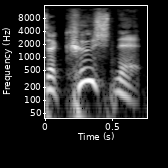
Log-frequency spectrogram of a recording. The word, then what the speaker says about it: Acushnet: A cushnet. A cushnet. But it's a Kushna? It's a it's a Kushnet. You That's, pronounce the T, yeah. – That, that, that is the correct pronunciation.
